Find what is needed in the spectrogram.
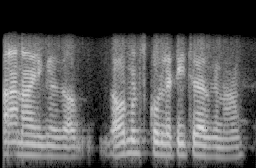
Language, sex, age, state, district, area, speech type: Tamil, male, 18-30, Tamil Nadu, Erode, urban, conversation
